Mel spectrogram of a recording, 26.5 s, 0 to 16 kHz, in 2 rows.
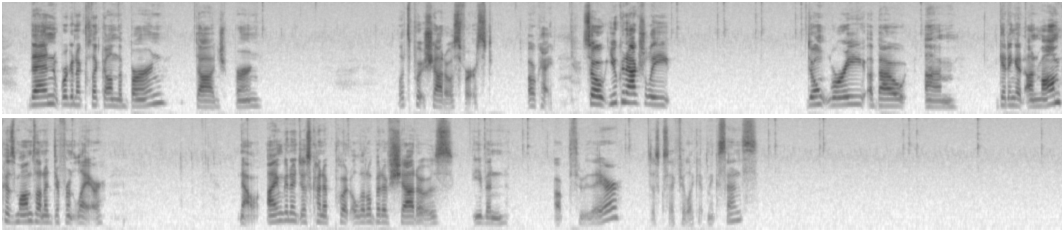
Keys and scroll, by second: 7.4 [, 15.3 ], 21.9 [.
